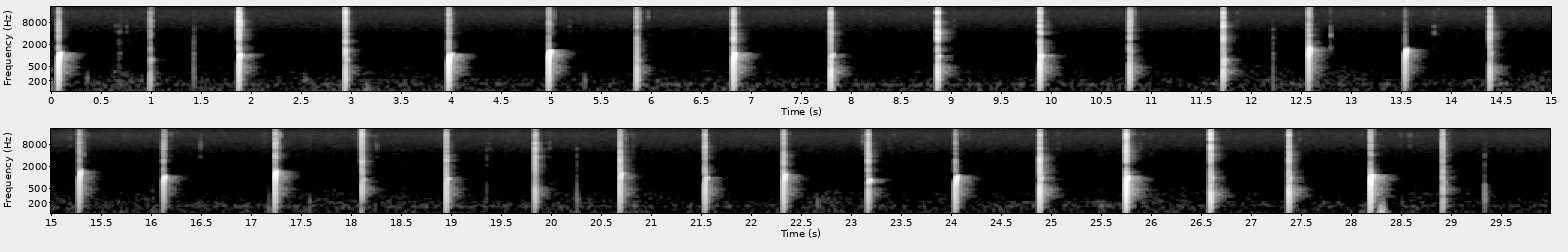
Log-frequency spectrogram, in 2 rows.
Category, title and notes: Sound effects > Human sounds and actions
Pops (Bubbles)
A few pop sounds made with my lips going "pop" Recorded with a 1st Generation DJI Mic and Processed with ocenAudio
bubble, bubbles, mouth, plop, pop, popping, pops, sfx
